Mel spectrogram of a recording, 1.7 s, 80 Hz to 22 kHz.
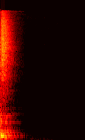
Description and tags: Fat Snare of GOD high tune 018
Fatter version of the snare. This is a mix of various snares. Type of sample: Realistic
drum, fat, god, high, realistic, snare, tune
